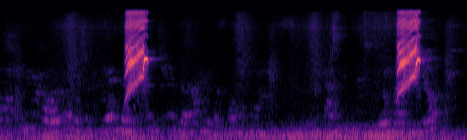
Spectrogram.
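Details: Canary in full voice chirping to provoke rival birds to sing, producing two bright rising chirps roughly three seconds apart. A low murmuring background and faint soft notes can be heard between them.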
